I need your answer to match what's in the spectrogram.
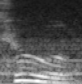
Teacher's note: aspirated يعني الصوت، the sound is realized with a puff of air. the puff of air يعني t t، كأنه t، صوت الت يجي وراها ه بشكل شلون مختصر. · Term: aspirated t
